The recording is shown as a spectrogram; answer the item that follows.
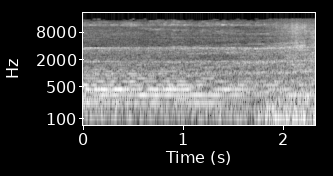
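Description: Magic-power sound effect: a sustained, shimmering drone that builds and gives way near the end to a rushing whoosh as the power is released.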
